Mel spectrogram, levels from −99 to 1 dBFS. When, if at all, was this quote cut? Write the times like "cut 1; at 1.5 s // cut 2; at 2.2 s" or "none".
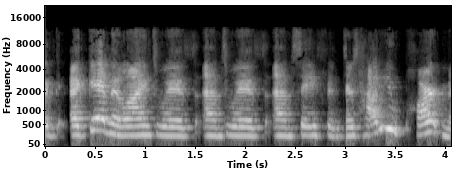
cut 1; at 1.8 s // cut 2; at 3.0 s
